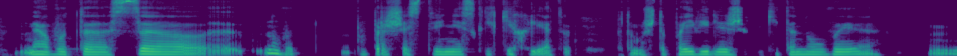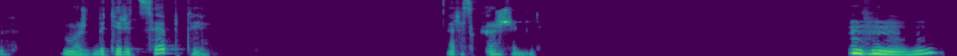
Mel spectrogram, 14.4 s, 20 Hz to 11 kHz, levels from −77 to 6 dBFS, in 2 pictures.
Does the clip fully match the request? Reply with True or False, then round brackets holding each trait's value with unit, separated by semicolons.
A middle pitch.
True (150 Hz)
